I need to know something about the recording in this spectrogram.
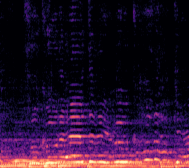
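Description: A singer's amplified voice singing a song over backing music with steady low bass notes; the sung line comes in about half a second in, wavering on held notes.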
